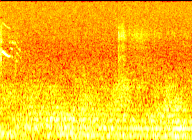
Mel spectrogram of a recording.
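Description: A steady, broad rumble of airplanes passing overhead fills the background, a continuous drone with no voices and no breaks.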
